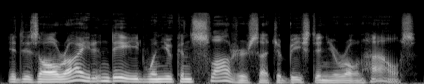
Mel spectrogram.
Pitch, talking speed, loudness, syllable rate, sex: 120 Hz, 225 wpm, -16 LUFS, 4.7 syllables/s, male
